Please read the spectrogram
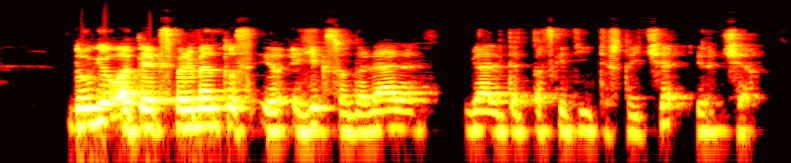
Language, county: Lithuanian, Vilnius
